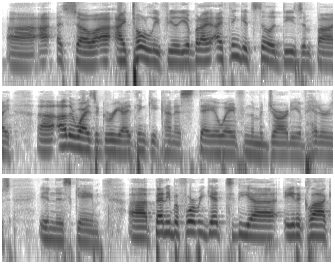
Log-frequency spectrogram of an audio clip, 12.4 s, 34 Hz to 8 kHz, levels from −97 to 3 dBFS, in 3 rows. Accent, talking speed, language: American, 220 wpm, English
